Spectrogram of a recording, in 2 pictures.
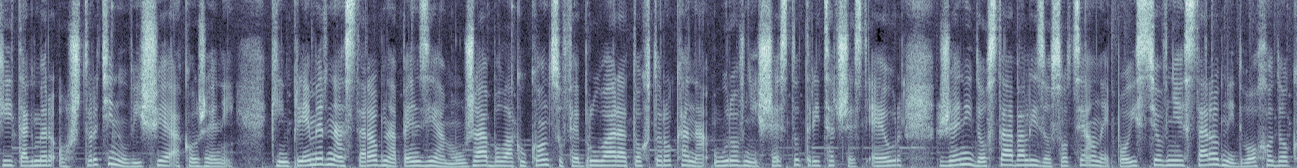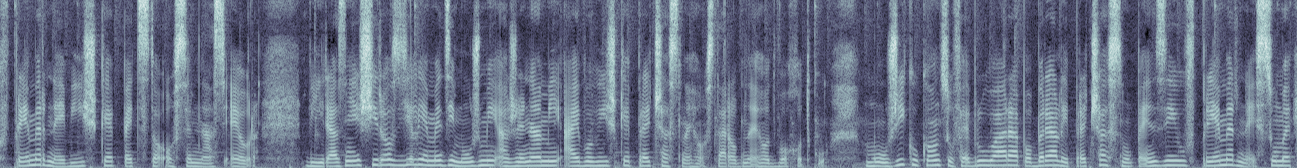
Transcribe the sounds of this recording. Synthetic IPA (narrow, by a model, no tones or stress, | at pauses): kit̪aɡmɛɾɔʃt̪ʋr̩cinuʋiʃɪɛʔa̰kɔʒɛnḭ | kiːmpɾɪɛmɛɾnaːst̪aɾɔbnaːpɛnziamuʒabɔlakukɔnt͡sufɛbɾuaːɾat̪ɔxt̪ɔɾɔkana̰ʔuːɾɔʋɲiʃɛst̪ɔt̪ɾit͡sacʃɛscɛʊɾʒɛnid̪ɔst̪aːʋalizɔsɔt͡siaːlnɛ̰jpɔjiscɔʊɲɪɛst̪aɾɔbniːd̪ʊɔxɔd̪ɔkfpɾɪɛmɛɾnɛjʋiːʃkɛpɛcst̪ɔ̰ʔɔsɛmnaːzɟɛʊɾ | ʋiːɾazɲɛjʃiːɾɔzɟɪɛljɛmɛd͡zimuʒmiʔa̰ʒɛnamiʔa̰jʋɔʋiːʃkɛpɾɛt͡ʃasnɛːɦɔ̰st̪aɾɔbnɛ̰ːɦɔd̪ʊɔxɔt̪kṵ | muʒikukɔnt͡sufɛbɾuaːɾapɔbɛɾalipɾɛt͡ʃasnuːpɛ̰nziufpɾɪɛmɛɾnɛ̰jsumɛ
